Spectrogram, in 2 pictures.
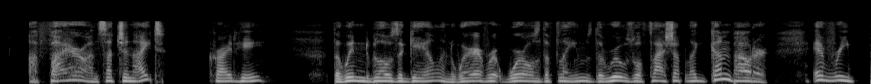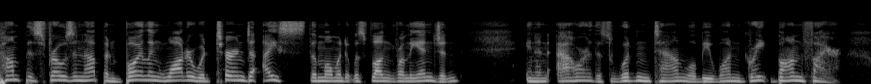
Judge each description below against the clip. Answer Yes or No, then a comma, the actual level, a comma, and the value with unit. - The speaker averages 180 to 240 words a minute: Yes, average, 195 wpm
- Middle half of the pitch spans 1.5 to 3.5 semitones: Yes, average, 3.2 semitones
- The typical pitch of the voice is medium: Yes, medium, 155 Hz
